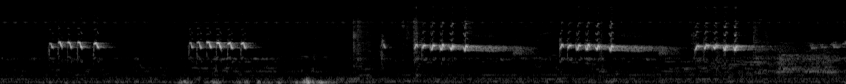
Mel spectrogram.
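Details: Sooty-headed bulbul female calling the male with five short chattering phrases of rapid repeated notes, some ending in a drawn-out slur, spaced one to two seconds apart over faint background noise.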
